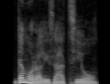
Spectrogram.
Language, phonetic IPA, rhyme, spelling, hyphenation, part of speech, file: Hungarian, [ˈdɛmorɒlizaːt͡sijoː], -joː, demoralizáció, de‧mo‧ra‧li‧zá‧ció, noun, Hu-demoralizáció.ogg
- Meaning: demoralization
